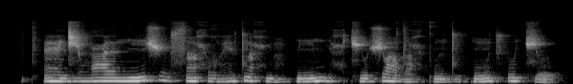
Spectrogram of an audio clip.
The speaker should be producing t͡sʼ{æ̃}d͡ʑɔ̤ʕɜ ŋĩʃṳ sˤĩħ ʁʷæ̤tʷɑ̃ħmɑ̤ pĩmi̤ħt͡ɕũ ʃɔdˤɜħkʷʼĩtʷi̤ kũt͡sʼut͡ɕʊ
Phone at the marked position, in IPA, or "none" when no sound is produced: æ̃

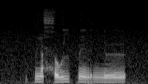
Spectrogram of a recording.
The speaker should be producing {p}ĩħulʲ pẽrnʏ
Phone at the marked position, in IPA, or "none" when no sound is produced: p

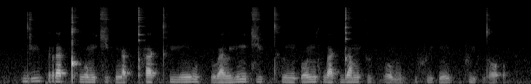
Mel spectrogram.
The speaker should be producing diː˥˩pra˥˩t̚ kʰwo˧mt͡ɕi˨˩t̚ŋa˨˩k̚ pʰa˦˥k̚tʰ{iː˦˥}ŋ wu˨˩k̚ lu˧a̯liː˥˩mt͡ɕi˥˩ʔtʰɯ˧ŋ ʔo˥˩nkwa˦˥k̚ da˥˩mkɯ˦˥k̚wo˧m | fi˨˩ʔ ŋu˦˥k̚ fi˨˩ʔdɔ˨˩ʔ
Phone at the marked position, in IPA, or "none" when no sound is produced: iː˦˥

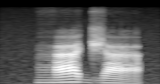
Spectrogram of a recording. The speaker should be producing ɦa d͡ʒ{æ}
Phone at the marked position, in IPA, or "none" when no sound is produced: a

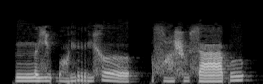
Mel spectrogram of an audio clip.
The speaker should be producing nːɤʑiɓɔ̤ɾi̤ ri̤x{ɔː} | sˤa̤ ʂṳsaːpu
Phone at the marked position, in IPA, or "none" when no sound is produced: ɤː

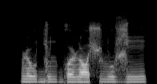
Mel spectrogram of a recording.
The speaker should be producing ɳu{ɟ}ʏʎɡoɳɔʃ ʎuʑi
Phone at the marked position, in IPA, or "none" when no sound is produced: ɟ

